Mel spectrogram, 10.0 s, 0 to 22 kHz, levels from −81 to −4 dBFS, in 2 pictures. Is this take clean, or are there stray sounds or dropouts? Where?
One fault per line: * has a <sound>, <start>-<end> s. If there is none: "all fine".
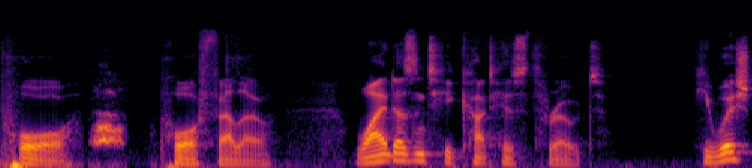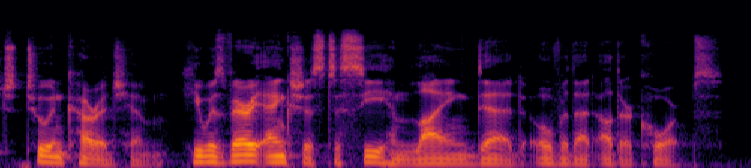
* has a bark, 0.6-0.9 s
